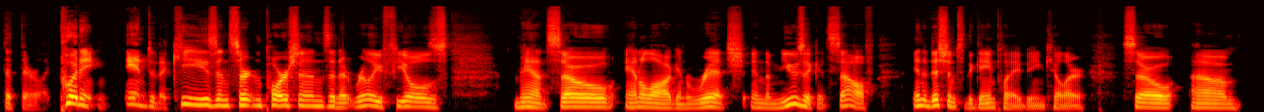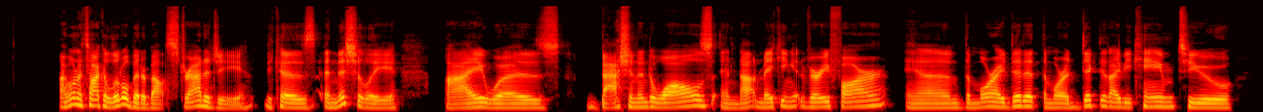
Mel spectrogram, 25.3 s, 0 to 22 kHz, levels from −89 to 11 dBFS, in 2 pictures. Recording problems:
none

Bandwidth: 17.5 kHz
